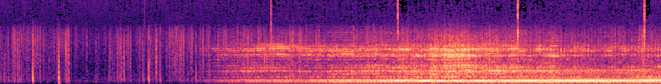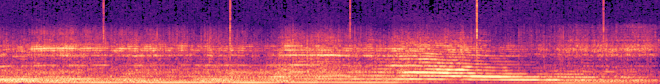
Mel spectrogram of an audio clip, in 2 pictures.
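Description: An American plane's engine, with Flip Corkin at the controls, sputters briefly, then swells into a loud, steady droning roar with a slightly wavering pitch as it streaks through the sky toward Yokohama, heard alone without any voices.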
